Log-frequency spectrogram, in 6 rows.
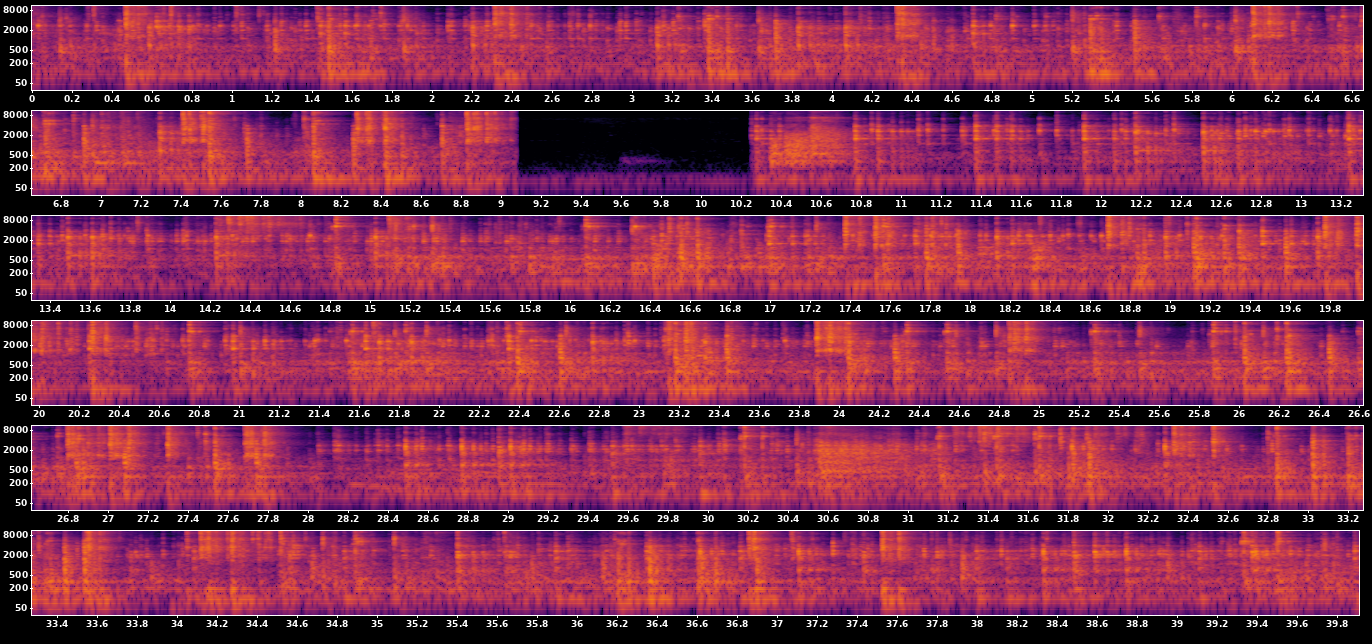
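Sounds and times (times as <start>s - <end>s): marbles clattering down marble run: 0.0s - 9.1s, 10.3s - 39.9s.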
